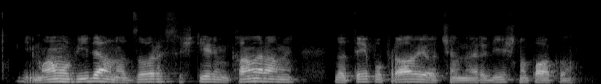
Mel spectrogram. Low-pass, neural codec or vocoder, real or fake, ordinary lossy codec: 19.8 kHz; none; real; Opus, 16 kbps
